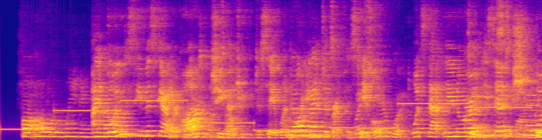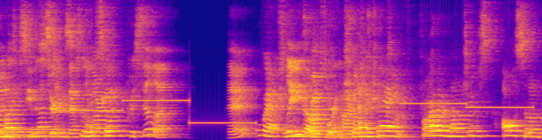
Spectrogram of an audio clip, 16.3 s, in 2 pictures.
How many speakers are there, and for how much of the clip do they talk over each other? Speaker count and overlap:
3, about 64%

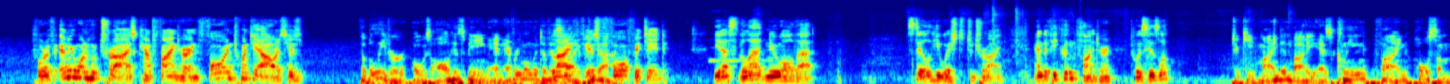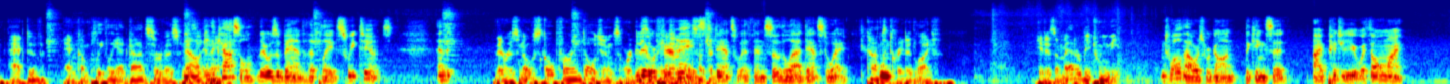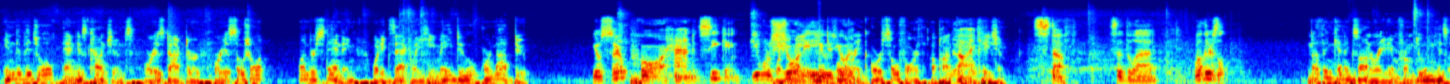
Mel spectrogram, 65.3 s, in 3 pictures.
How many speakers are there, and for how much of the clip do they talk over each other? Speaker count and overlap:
2, about 9%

